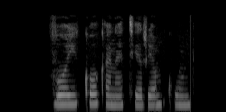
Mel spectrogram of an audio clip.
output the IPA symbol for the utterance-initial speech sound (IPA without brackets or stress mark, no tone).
v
